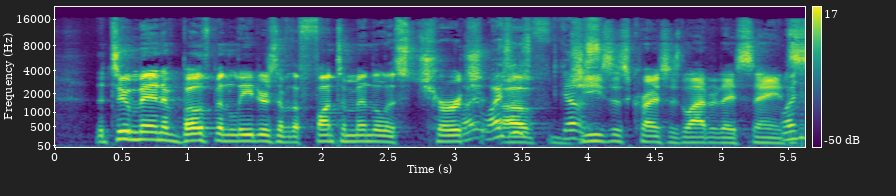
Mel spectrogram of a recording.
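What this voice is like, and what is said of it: Usual voice. Nothing is said of it.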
